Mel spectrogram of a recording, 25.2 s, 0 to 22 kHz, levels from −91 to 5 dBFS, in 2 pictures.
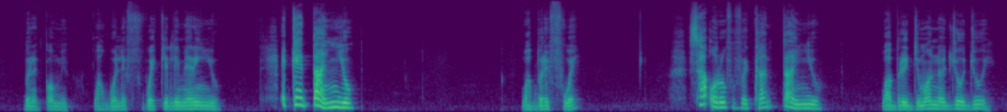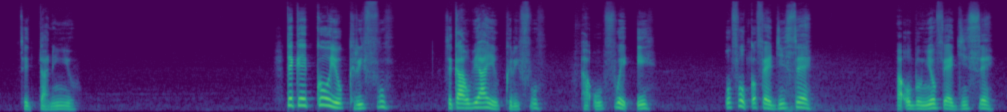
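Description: No technical faults can be heard anywhere in the recording. The speech continues without any break or disturbance.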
